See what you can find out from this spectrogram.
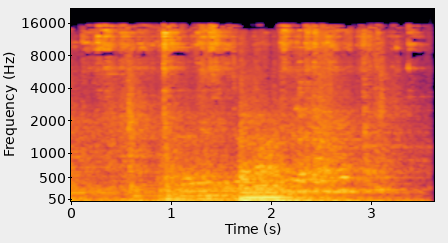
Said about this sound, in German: Das heißt, es gibt Inhaftierte, die können nur anhand des Klangs des Schlüsselsratterns auf dem Flur hören, wer da lang geht.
